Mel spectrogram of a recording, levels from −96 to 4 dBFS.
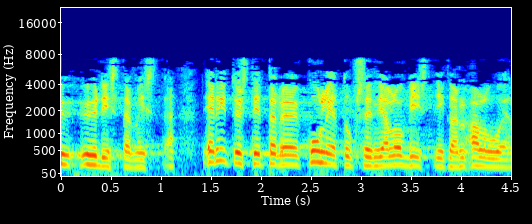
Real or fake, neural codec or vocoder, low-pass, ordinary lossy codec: real; none; 7.2 kHz; none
